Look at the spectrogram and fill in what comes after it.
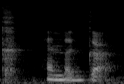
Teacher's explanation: Throat scrapers are made in the very, very back, the k and the g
